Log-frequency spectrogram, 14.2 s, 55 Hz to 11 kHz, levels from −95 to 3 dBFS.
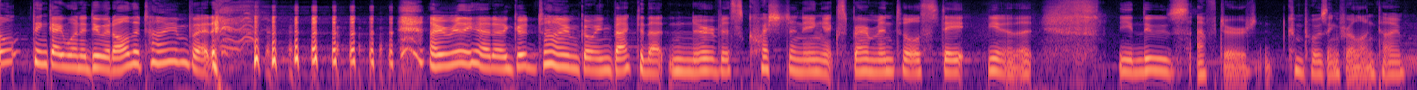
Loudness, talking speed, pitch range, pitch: -21 LUFS, 155 wpm, 170-260 Hz, 195 Hz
